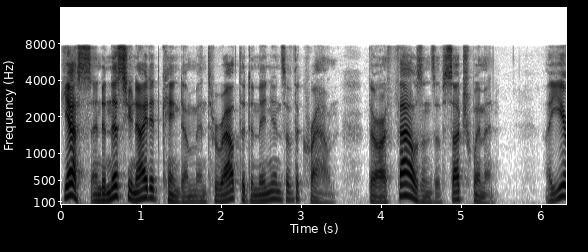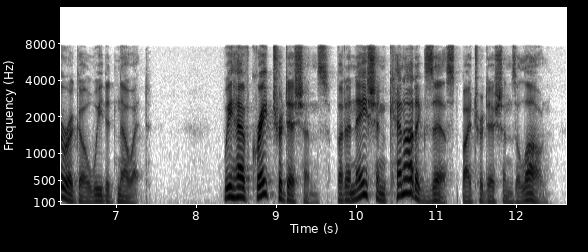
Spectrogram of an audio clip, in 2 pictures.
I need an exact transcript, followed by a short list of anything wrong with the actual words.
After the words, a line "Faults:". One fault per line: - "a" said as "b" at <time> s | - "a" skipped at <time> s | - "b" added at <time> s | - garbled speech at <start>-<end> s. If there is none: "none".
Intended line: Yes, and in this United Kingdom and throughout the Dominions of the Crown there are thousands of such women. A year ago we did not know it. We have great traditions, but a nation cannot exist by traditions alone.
Yes, and in this United Kingdom and throughout the Dominions of the Crown there are thousands of such women. A year ago we did know it. We have great traditions, but a nation cannot exist by traditions alone.
Faults:
- "not" skipped at 7.0 s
